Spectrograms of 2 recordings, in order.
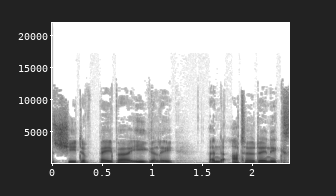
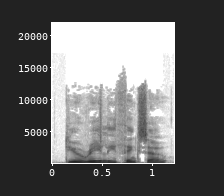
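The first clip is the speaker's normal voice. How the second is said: high, pleased question; undisguised pleasure; 7 semitones higher than usual. A narrator's reading. Friend welcoming Poirot's opinion, openly pleased. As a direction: ask with pleasure showing through. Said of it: "I could not disguise my pleasure".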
